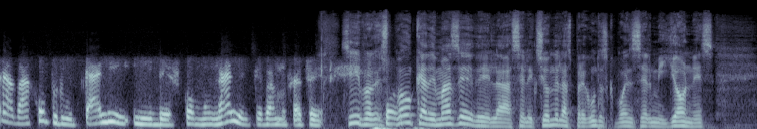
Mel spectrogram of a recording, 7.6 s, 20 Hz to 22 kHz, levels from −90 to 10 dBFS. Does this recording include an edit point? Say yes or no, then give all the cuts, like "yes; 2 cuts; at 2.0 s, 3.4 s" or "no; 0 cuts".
no; 0 cuts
